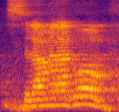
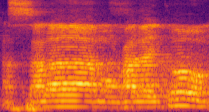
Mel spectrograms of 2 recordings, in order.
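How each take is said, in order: First: The greeting is pronounced in a sloppy, slurred way. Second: The greeting is pronounced carefully and clearly. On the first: The speaker calls it wrong. "এই সালাম শব্দটা এখনো শুদ্ধ উচ্চারণে হয় না" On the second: The speaker calls it right. "আজকে থেকে ঠিক করে নেবেন"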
